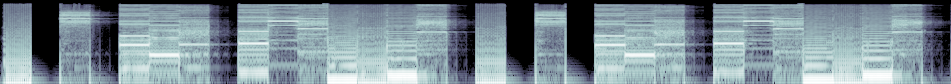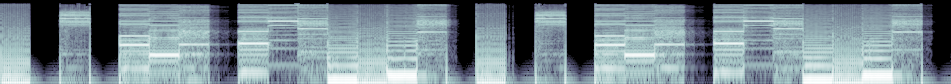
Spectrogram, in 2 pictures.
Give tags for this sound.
robot synth tinker

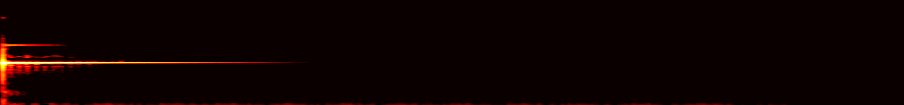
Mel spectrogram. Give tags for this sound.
multisample keyboard tube electric rhodes

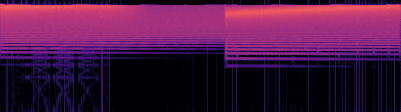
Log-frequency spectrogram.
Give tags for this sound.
experimental multisample reaktor weird

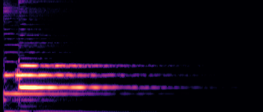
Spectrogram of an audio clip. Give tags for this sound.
effect jingle

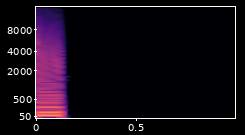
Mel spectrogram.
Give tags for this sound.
lead bass nord synth

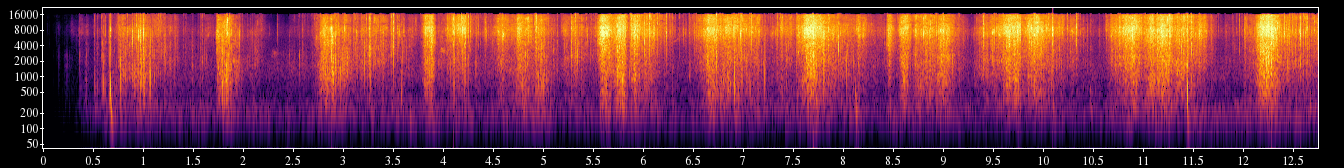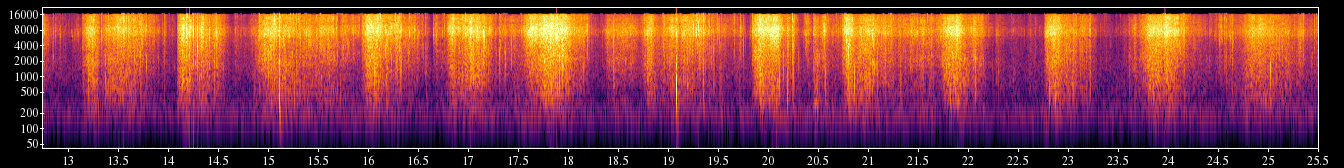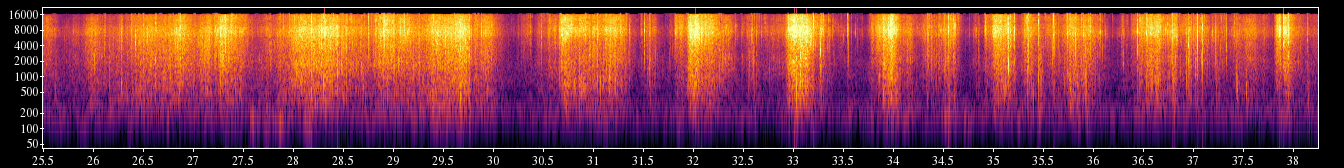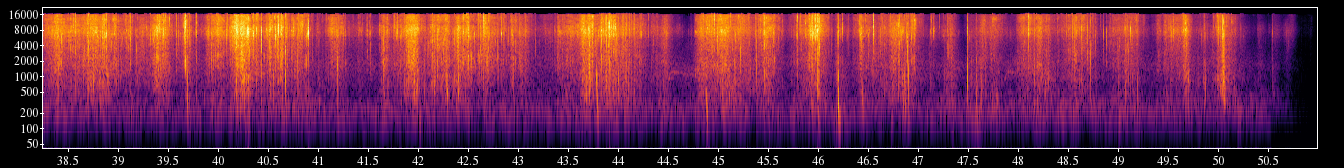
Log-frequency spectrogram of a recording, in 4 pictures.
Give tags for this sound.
footsteps grass leave walk walking

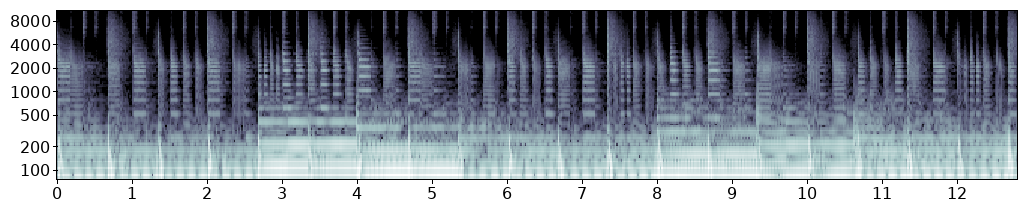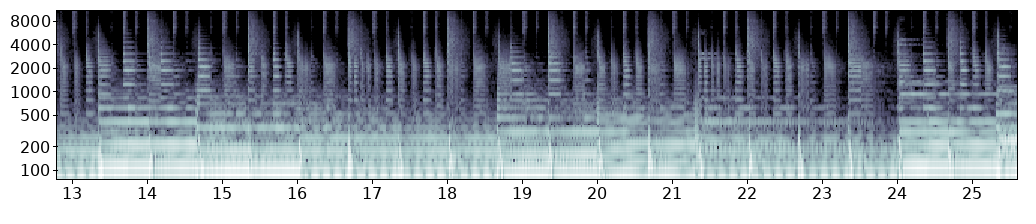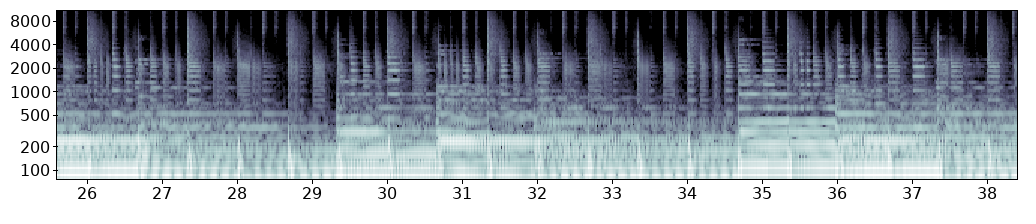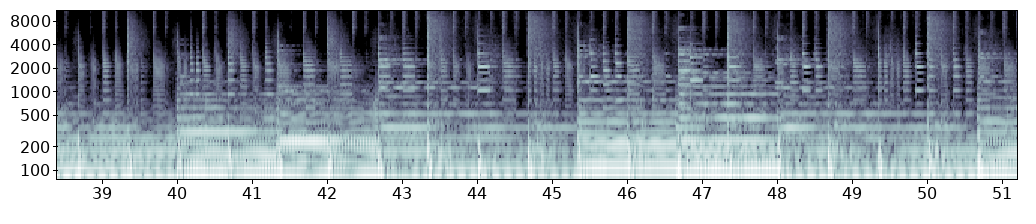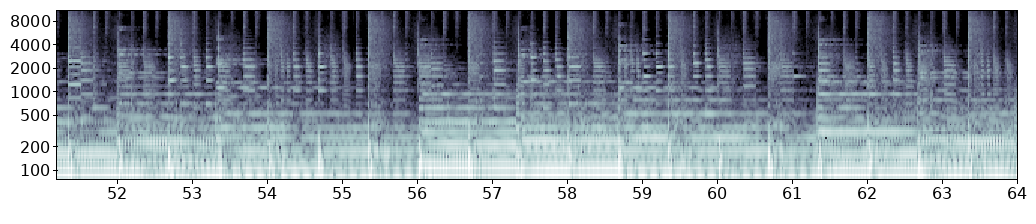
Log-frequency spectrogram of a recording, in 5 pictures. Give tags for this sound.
synth synthwave house loop hardware experiemental digital analog glitch electro arturia electronic novation techno dance edm korg

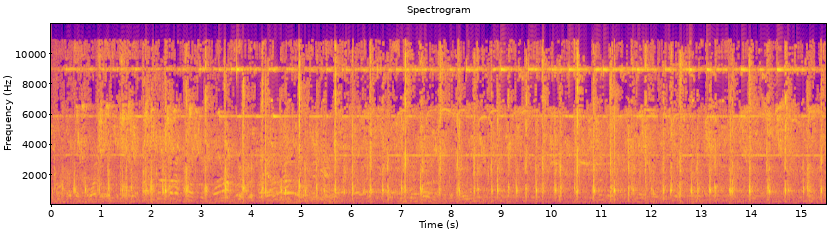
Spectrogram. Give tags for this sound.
ambiance carriage field-recording horse park voices

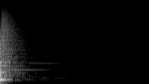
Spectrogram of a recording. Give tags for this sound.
velocity 13x3 snare c720 multi tama drum fuzzy sample josephson

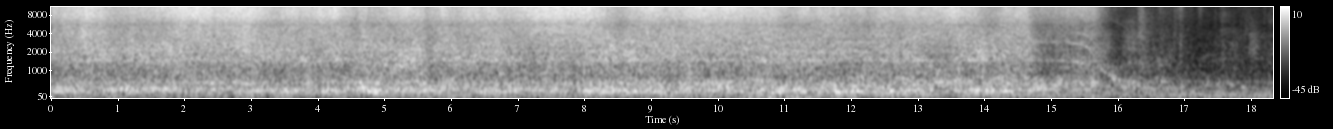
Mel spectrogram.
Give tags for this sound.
field-recording machine atmosphere

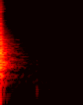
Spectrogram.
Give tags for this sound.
tuba drums percussion

